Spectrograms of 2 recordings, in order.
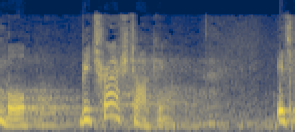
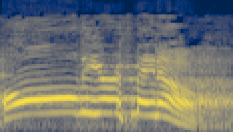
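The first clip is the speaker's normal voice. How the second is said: drawn out, higher and louder; preaching climax; 11 semitones higher, 5 dB louder, much slower than usual. Acted. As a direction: stretch the words out to the whole earth like a preacher. Sermon climax quoting David.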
